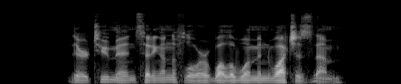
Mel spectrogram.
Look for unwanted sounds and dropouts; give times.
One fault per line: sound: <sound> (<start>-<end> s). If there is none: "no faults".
no faults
